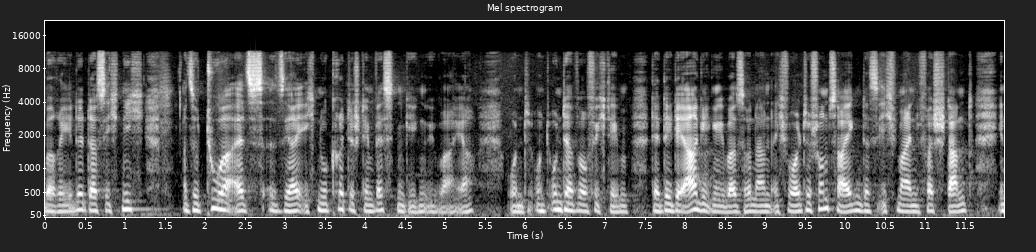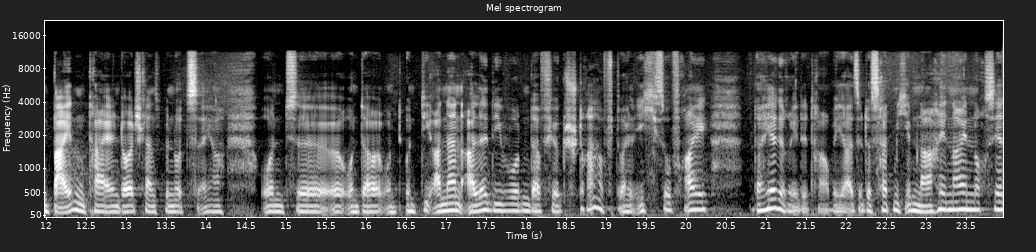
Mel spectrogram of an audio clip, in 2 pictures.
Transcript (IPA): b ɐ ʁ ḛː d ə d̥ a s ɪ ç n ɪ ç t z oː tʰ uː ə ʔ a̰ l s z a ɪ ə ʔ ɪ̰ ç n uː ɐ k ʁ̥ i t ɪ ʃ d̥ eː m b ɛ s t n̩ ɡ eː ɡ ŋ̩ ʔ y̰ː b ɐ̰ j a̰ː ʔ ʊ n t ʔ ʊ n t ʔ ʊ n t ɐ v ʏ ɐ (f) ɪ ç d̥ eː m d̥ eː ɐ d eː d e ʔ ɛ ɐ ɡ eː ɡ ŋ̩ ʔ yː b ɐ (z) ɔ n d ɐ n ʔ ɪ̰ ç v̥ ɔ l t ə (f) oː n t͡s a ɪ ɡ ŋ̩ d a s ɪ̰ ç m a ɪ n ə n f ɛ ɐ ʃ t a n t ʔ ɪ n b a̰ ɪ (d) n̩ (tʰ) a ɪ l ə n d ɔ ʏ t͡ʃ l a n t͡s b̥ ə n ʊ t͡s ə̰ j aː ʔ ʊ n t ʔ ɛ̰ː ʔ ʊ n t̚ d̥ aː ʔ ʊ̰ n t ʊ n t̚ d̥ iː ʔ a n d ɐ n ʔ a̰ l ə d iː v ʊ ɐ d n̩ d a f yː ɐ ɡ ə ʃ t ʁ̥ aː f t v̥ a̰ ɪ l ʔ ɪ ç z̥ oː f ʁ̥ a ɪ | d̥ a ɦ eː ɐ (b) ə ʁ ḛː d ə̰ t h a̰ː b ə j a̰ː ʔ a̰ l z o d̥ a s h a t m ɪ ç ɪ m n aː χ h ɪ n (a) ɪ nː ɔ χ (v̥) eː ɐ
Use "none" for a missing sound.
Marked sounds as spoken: f, z, ʃ, d, tʰ, ɡ, a, z̥

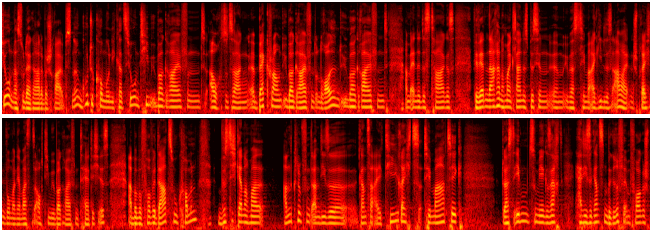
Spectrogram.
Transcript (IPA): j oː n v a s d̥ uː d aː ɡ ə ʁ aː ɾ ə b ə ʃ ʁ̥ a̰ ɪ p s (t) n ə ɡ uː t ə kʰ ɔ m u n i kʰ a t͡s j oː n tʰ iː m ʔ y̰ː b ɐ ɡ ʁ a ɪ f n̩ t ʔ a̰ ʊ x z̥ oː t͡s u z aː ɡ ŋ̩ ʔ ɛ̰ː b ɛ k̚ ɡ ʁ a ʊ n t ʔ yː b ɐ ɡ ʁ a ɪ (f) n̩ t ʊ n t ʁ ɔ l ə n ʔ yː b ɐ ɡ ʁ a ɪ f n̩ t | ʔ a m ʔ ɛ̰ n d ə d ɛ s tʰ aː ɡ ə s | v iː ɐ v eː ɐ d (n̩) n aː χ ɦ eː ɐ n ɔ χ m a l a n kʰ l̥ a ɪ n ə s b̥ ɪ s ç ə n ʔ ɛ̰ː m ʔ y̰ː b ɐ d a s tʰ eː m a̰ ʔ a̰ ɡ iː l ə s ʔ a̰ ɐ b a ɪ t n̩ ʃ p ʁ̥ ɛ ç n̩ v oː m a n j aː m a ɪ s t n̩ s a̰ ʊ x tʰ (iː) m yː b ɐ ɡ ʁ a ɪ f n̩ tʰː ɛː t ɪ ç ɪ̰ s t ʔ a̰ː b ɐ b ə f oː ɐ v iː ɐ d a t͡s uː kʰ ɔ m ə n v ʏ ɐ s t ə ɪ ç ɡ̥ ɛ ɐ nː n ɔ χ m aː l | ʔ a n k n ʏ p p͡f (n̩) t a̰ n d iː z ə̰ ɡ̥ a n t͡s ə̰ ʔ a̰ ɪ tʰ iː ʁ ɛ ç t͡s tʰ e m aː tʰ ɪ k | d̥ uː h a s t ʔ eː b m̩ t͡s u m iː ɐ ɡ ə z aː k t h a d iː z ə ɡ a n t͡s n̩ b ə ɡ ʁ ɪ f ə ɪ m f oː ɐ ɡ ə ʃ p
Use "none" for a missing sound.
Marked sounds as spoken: t, f, n̩, iː, n̩

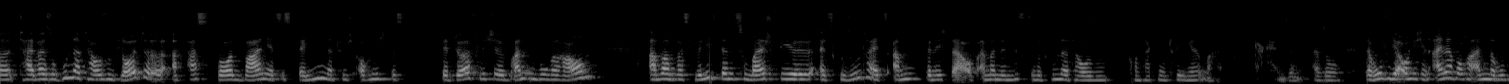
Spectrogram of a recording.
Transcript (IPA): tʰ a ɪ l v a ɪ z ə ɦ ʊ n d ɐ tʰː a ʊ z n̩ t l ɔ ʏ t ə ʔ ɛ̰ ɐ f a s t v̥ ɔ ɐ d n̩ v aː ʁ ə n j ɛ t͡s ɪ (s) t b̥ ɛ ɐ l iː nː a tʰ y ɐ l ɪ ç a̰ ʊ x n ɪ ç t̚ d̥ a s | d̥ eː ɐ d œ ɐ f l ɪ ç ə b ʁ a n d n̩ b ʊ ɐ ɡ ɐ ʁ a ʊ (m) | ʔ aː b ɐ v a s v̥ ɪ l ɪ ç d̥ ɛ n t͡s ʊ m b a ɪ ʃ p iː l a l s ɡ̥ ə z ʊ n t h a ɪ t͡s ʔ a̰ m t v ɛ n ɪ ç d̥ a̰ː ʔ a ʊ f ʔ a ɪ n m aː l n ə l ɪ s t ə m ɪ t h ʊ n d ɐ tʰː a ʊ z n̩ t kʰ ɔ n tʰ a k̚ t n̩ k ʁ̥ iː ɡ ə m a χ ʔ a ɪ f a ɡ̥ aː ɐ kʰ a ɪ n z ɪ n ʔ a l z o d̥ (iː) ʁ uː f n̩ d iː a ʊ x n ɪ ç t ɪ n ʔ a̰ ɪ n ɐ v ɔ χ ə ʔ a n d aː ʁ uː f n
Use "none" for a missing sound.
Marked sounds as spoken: s, m, aː

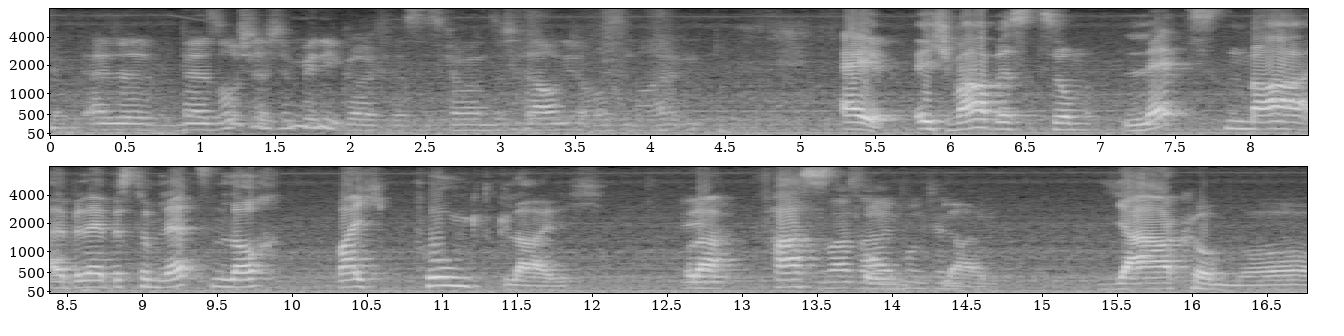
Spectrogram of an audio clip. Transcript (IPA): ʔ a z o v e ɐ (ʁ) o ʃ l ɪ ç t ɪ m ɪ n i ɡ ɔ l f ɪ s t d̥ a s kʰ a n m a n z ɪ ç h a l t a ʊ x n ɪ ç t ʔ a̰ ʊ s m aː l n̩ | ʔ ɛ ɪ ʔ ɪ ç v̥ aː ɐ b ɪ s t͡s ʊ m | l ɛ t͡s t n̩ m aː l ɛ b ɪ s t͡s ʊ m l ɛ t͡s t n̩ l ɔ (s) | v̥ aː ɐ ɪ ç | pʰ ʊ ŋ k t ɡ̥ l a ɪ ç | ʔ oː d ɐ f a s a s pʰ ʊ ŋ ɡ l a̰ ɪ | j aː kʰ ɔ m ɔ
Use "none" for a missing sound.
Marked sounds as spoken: z, χ

